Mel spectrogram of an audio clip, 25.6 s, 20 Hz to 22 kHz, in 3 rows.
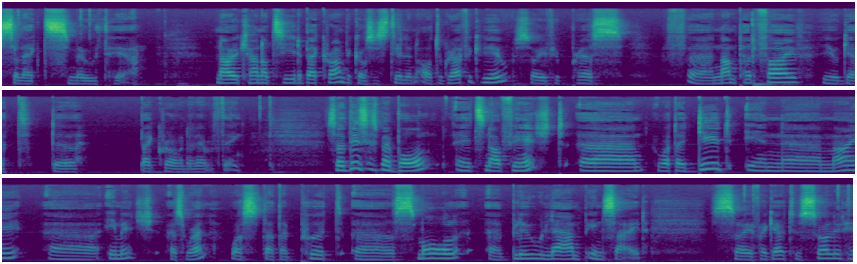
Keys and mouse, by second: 7.5 KP_5, 13.8 middle click, 14.2 middle click.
